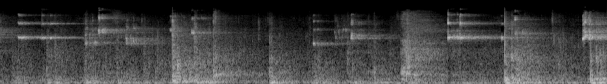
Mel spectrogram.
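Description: Basketball players' sneakers squeaking in short high chirps on a hardwood gym floor, mixed with a basketball bouncing and footfalls as players move through a drill.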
